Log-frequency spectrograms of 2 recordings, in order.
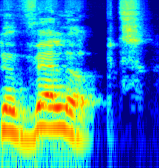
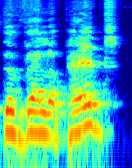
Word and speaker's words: developed: Yeah, developed. So, Armando, good example. Yeah, developed. No es developed. No existe developed. Developed. Es como P-D. Quitamos el E con la pronunciación.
